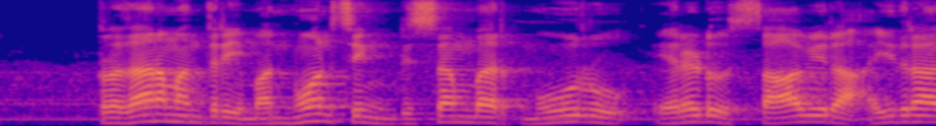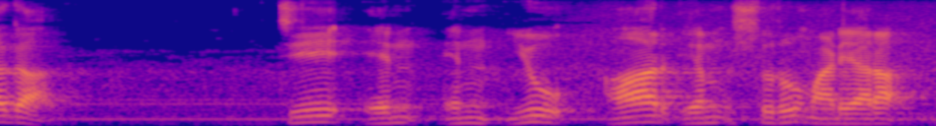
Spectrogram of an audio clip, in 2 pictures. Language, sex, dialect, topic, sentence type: Kannada, male, Central, banking, statement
